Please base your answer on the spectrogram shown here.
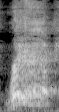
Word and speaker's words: Rahab: they met ray chad ray had rachel ever pronounced it rahab had a good report and regardless of what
